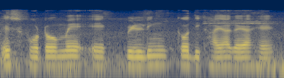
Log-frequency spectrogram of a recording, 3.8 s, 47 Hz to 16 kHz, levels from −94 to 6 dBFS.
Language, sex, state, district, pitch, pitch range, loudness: Hindi, male, Assam, Kamrup Metropolitan, 120 Hz, 115-125 Hz, -18 LUFS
